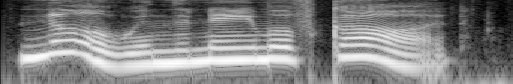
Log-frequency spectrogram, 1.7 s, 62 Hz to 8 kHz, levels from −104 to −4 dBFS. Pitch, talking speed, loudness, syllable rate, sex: 250 Hz, 210 wpm, -12 LUFS, 4.0 syllables/s, female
